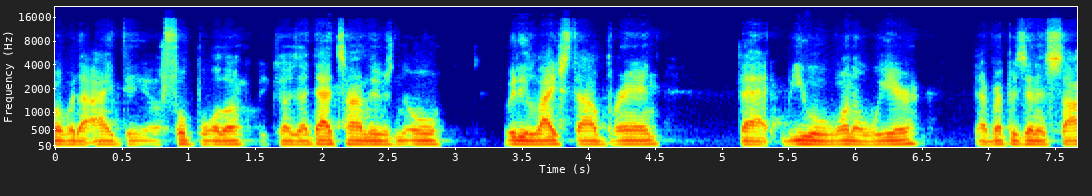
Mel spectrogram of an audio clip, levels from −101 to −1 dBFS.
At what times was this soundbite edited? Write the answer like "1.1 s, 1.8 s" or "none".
none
